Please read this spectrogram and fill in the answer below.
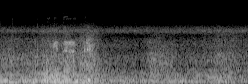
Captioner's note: whispering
